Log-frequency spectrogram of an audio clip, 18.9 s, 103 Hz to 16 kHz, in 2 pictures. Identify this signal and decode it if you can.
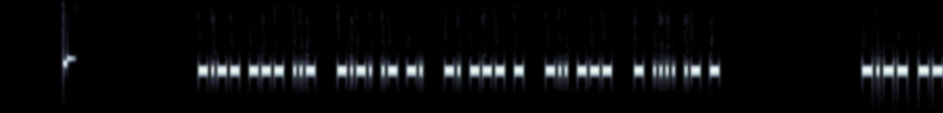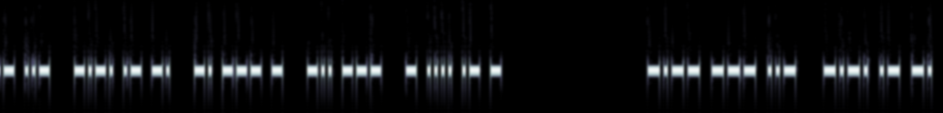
Morse code, heard as a keyed tone, about 32 wpm, 700 Hz. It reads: YOU CAN NOT DO THAT YOU CAN NOT DO THAT YOU CAN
